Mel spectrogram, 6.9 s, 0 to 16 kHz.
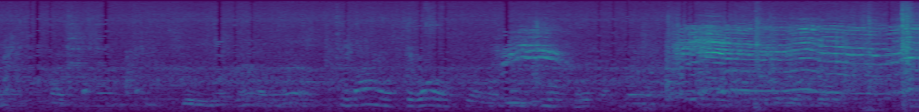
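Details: Domestic cat in a Japanese household of six mixed-breed house cats, recorded in February 2023 on the day of the first snow; a rising-falling, high harmonic meow comes late, with an earlier shorter one, over steady indoor human talk.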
